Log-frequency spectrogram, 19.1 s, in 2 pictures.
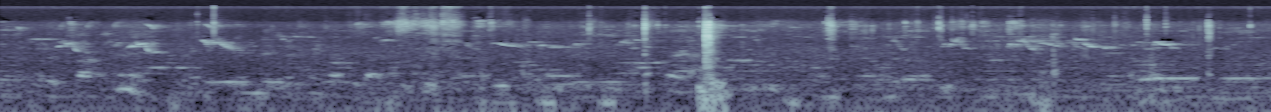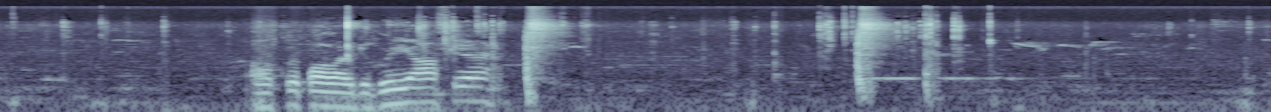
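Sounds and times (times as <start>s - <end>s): faint bird chirps: 0.0s - 11.9s
hand tool clicks and rustles: 12.1s - 17.2s.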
